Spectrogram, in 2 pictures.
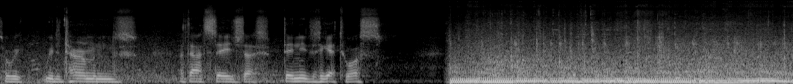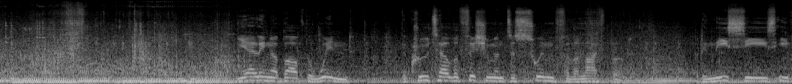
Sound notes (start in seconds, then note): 4.4 boat droning; 4.4 wind whooshing; 8.1 waves crashing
